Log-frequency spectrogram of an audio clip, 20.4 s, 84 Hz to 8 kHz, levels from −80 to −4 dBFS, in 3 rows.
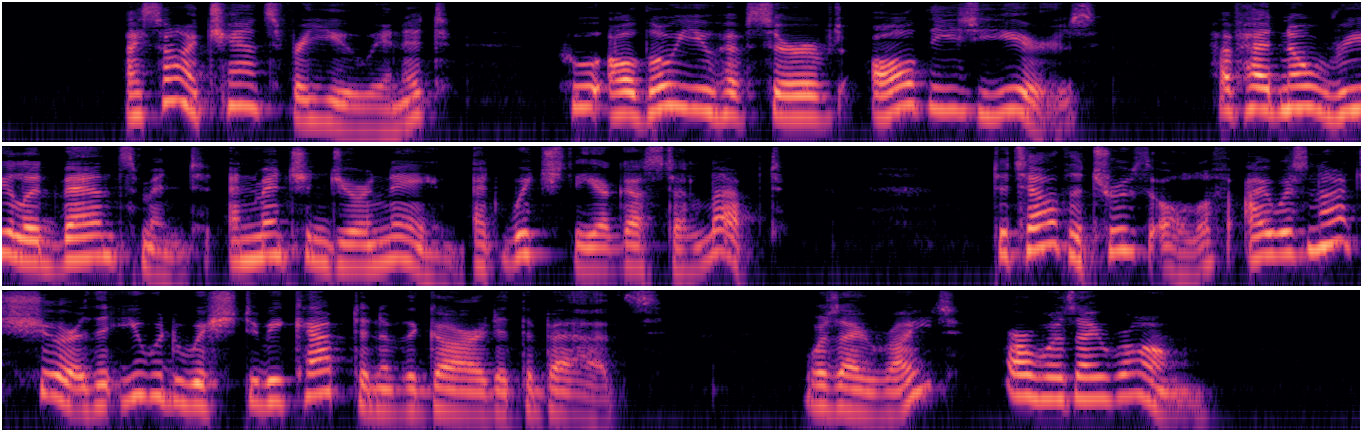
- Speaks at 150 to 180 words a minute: Yes, average, 175 wpm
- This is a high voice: Yes, high, 210 Hz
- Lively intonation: Yes, wide, 6.9 semitones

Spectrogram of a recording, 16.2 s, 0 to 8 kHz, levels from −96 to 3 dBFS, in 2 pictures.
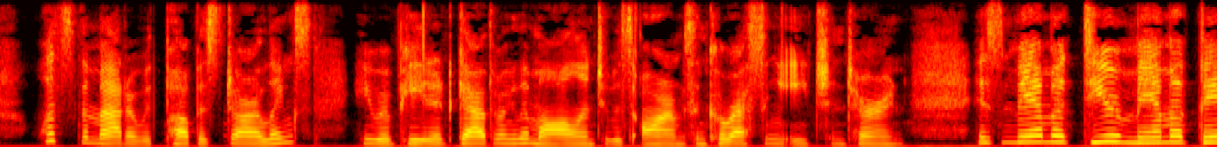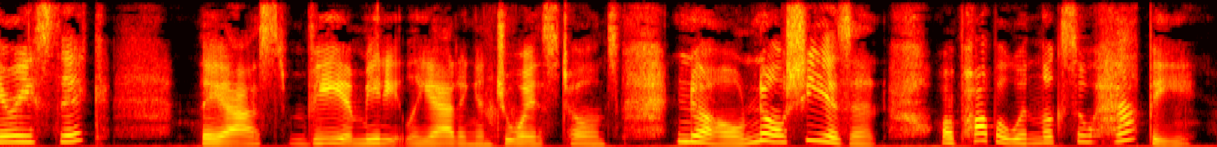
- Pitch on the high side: Yes, high, 230 Hz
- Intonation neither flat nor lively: No, wide, 6.2 semitones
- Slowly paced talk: No, average, 160 wpm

